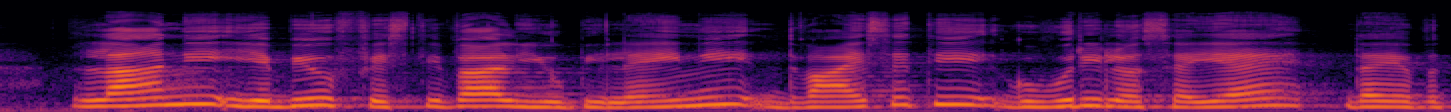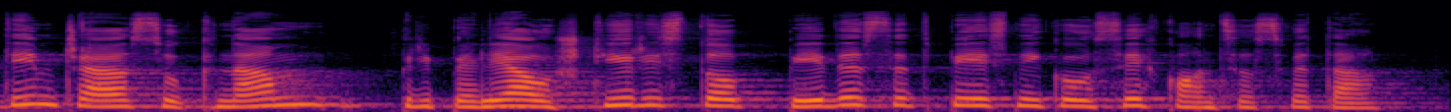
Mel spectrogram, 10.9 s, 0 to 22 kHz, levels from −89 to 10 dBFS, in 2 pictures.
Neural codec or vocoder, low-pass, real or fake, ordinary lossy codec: none; 14.4 kHz; real; none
